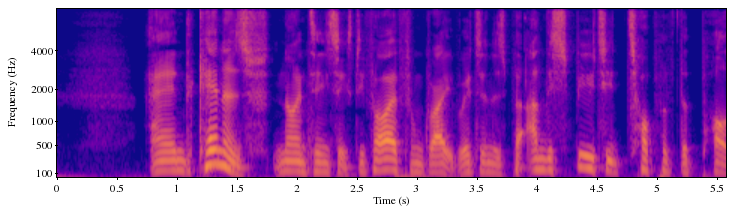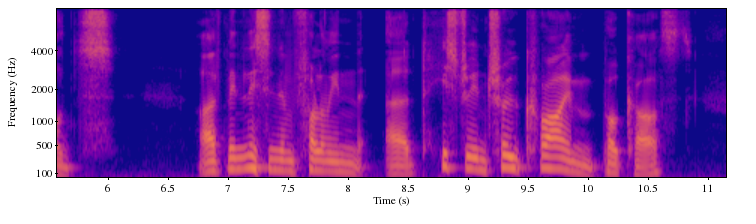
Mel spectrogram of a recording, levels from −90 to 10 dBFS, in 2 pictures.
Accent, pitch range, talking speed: British, 100-130 Hz, 130 wpm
